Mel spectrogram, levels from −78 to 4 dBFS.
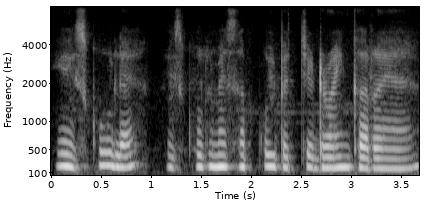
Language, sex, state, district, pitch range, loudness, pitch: Hindi, female, Bihar, West Champaran, 185-210 Hz, -16 LUFS, 200 Hz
